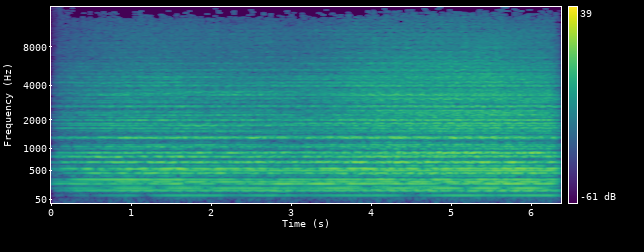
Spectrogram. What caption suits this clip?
chord orchestral
Strange chord chopped from some classical piece
I would just like to get note how it works for you and hear it of course.But it is up to you.
chord, orchestral, sample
